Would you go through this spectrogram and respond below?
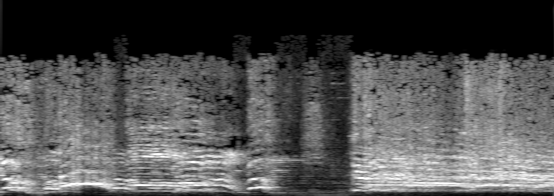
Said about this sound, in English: The cheering. And then they realize they didn't get it.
